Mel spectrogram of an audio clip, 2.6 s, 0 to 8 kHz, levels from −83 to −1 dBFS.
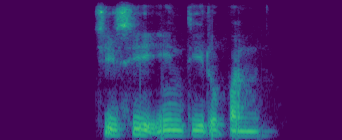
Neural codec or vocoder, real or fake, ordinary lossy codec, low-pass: none; real; Opus, 24 kbps; 7.2 kHz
